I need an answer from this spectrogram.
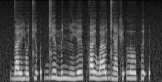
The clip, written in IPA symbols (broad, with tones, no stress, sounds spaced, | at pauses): d a˨ ɪ̯ j o˨ t͡ɕ ʊ˦ ʔ | d͡ʑ e˦˨ ɪ̯ m e˦˨ ɲ ĩ˨ j e˦˨ ɪ̯ pʰ a˦˨ ɪ̯ w a˦ ʊ̯ d͡ʑ ã˨ ʃ ɪ˦ ʔ l o˦ ʊ̯ p ɪ˦ ʔ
